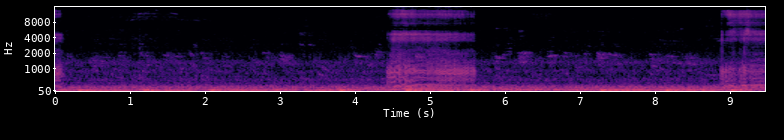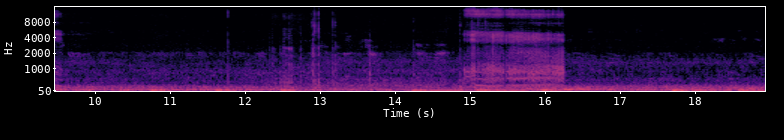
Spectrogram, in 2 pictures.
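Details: Snoring: irregular rough snoring breaths, about three in twenty seconds, over a steady low background rumble.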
